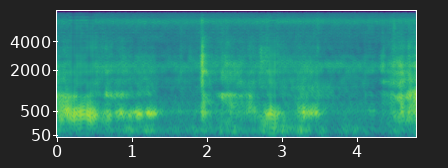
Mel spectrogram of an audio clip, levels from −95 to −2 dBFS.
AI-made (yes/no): yes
